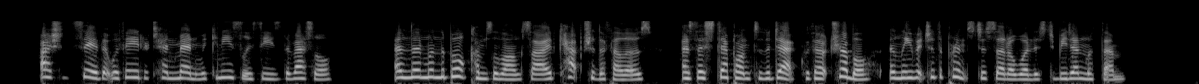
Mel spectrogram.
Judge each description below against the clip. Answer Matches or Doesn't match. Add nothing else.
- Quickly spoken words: Matches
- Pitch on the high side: Matches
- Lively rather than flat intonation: Doesn't match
